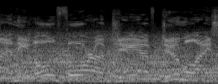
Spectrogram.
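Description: A male commentator speaking, with stock-car engines running at low speed in the background.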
